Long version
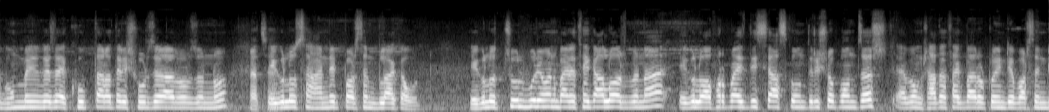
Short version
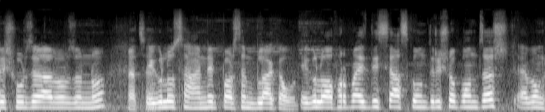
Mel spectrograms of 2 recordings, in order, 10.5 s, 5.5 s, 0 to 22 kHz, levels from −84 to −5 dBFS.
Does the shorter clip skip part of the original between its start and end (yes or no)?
yes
